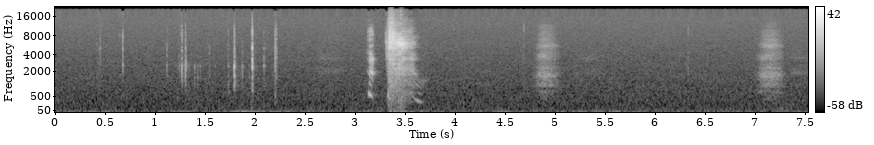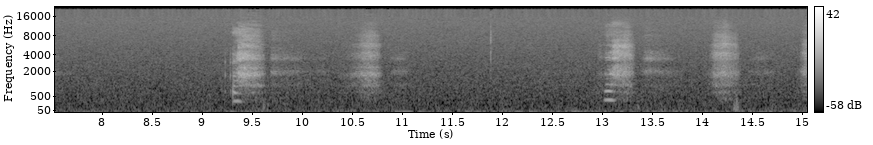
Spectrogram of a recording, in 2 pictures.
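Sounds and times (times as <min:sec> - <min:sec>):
soft breaths: 0:02.4 - 0:15.0
person sneezing loudly: 0:03.1 - 0:03.7.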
